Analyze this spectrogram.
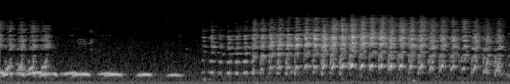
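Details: An all-black flightless crake with a reddish-orange eye ring and legs gives its nasal contact notes in quick succession, then a dense rapid chatter of about three to four pulses a second lasting several seconds.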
